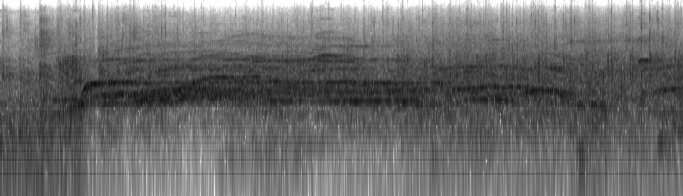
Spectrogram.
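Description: Audience applauding and cheering. From about a second in, many high voices hold long cheers over the clapping, fading out near the end.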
